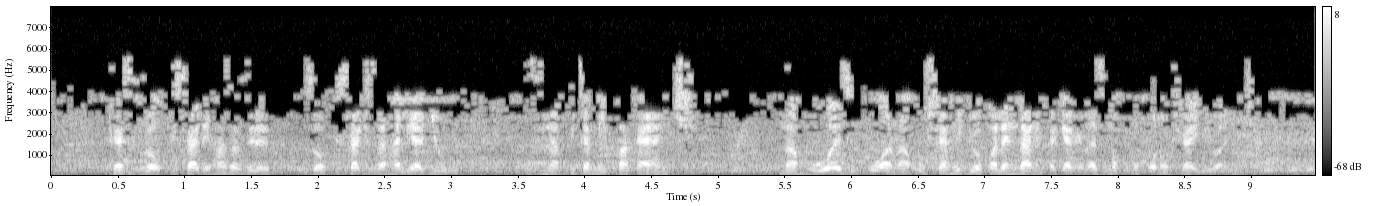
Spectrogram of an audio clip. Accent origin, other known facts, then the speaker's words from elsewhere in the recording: Kenya; kule kwetu Kenya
